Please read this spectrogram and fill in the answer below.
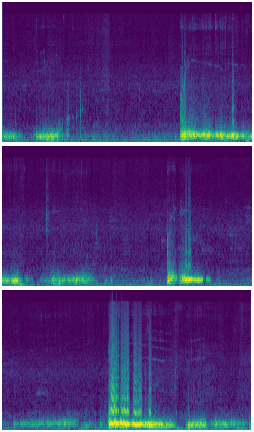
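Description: Loud, long gurgling and groaning rumbles with sudden squelchy bursts, recorded close to the belly. Hunger growling from gas and fluid moving through the gut.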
